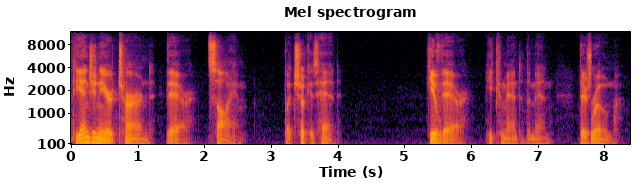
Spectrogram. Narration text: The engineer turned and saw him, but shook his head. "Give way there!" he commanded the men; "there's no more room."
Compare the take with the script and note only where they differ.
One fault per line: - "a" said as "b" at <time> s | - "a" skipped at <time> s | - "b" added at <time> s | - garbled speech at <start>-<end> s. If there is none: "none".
- "and" said as "there" at 1.4 s
- "way" skipped at 5.6 s
- "no more" skipped at 7.8 s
